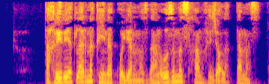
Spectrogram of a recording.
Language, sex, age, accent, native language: Uzbek, male, 25-34, Surxondaryo, Uzbek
